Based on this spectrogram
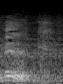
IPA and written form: mɪlk (milk)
